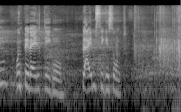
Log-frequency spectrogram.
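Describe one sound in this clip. A woman speaks through a microphone.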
